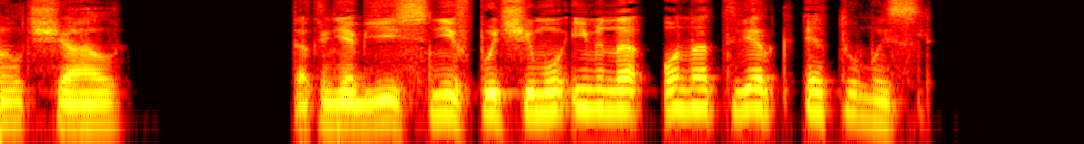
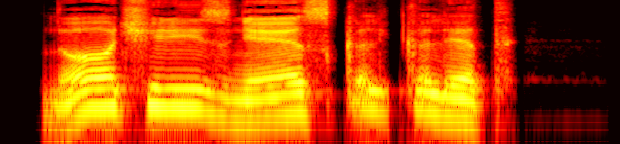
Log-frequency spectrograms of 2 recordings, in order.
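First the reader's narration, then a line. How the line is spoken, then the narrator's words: Drawling. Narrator (Russian): протянул Парсел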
